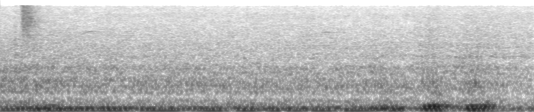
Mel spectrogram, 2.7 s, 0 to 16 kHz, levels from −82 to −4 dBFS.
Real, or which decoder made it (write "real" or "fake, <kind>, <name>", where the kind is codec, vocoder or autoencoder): real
